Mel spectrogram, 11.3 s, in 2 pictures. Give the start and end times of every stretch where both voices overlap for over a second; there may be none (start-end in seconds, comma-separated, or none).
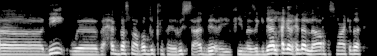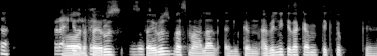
6.6-8.0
